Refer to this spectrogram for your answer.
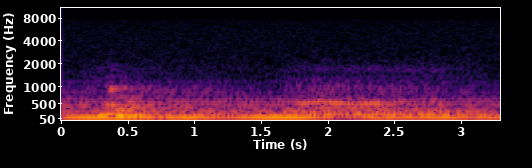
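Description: A deep, steady rumble of thunder from a storm approaching outside rolls on for a few seconds, low and heavy, swelling slightly and then holding without any voices over it.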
